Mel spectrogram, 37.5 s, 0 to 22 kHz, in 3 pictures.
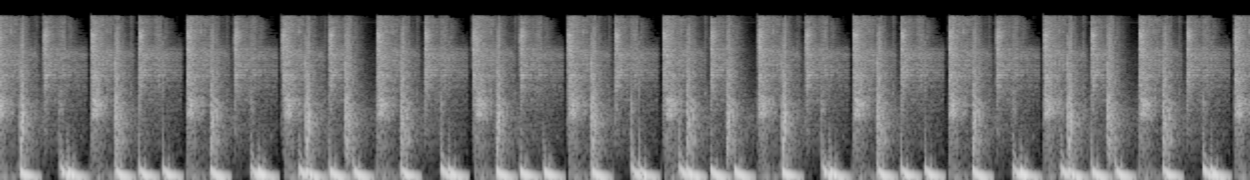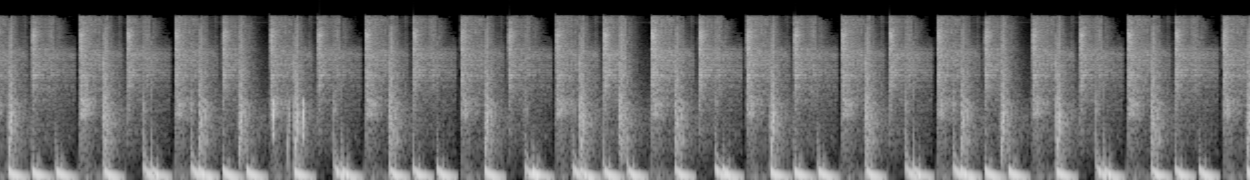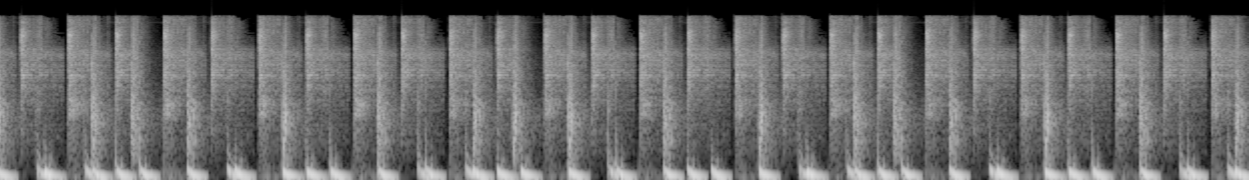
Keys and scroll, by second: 7.3 super+u.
